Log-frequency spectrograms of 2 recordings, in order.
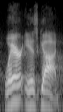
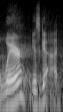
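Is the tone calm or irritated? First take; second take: irritated; calm. First: It is asked in an irritated, impatient tone. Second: It is asked in a calm, patient tone.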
